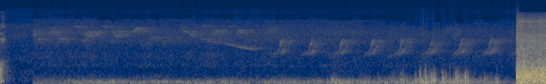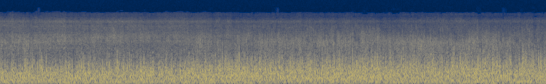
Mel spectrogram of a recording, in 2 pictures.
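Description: A faint low hum with a bird chirping in a quick series, about four chirps a second. About halfway through it cuts suddenly to loud, steady wind buffeting the microphone in an open field.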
